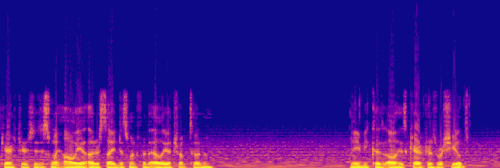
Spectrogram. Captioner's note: distorsion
